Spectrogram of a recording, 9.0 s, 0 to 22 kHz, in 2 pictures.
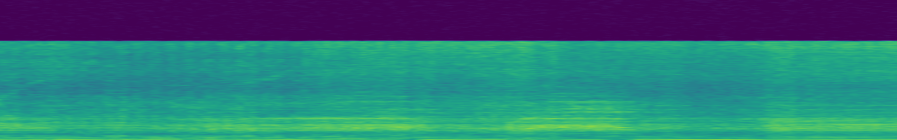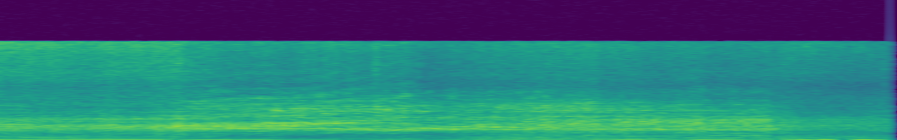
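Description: Mitsubishi L200's 4D56 turbo-diesel engine revving up and down for the first couple of seconds, then running at fairly steady revs under load as the pickup pulls away, with a drop in revs near the end.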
